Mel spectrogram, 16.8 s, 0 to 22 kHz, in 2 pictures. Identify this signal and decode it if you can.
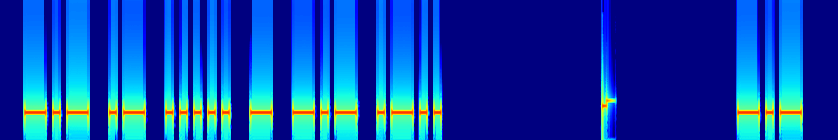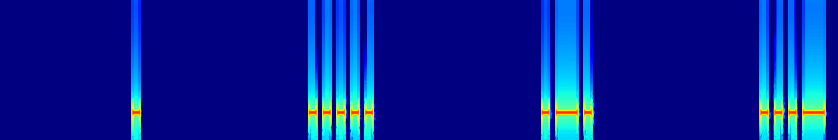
Morse code, heard as a keyed tone, about 17 wpm, spaced as for 8 wpm, 700 Hz. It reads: KA5TKL KE5RV
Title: USA Call Signs - 6 Characters - 8x Character Spacing - 17wpm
